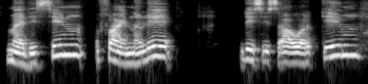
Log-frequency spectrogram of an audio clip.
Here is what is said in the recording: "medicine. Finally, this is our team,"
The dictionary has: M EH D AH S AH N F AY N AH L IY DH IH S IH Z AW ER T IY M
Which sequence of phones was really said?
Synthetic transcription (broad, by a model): M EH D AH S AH N F AY N AH L IY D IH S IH S AW ER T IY M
